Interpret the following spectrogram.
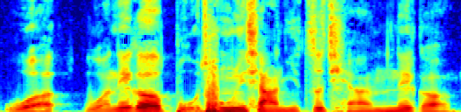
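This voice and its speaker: A man's voice: medium pitch, expressive, measured pace, noisy background. A man who works as a programmer, calling into a livestream and explaining something hesitantly with many fillers. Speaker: caller, programmer. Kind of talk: casual explanation on a call.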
